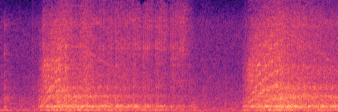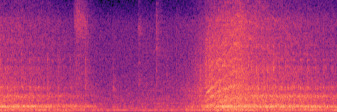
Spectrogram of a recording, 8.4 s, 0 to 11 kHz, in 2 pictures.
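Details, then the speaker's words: 1954 Lawn-Boy RPM 8FH13LB two-stroke mower, dormant 50 years, first start after points and ultrasonic carb cleaning, temporary fuel tank: surges to a high buzzing race in bursts, won't settle; loose throttle leaks air, choke does nothing, engine runs away wide open. "So I need to mess with the carb and see if I can do something different there cuz it just kind of runs away and even putting the choke on doesn't do anything. So that means that there's too much air getting through"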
